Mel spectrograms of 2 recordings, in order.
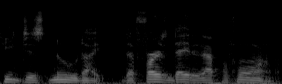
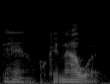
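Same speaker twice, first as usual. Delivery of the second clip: normal talking voice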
